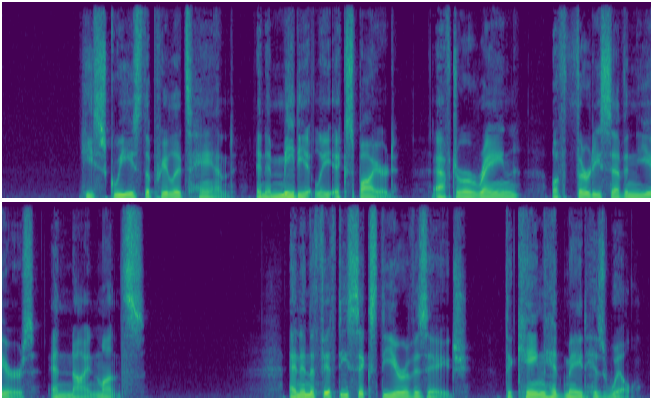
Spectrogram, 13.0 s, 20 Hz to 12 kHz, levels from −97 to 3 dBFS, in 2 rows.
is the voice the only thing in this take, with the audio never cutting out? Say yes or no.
yes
